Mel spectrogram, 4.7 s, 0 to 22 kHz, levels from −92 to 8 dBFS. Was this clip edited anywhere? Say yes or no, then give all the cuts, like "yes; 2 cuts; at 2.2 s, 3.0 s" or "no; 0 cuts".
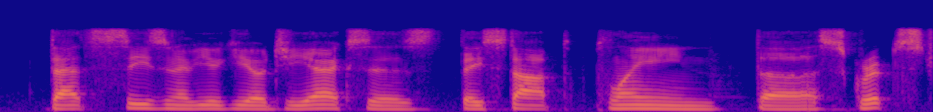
yes; 1 cut; at 2.2 s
